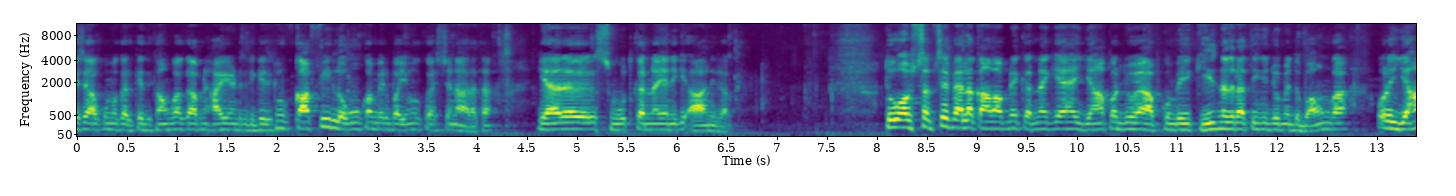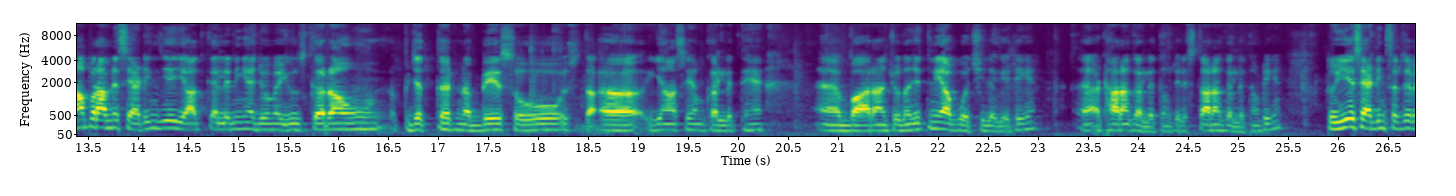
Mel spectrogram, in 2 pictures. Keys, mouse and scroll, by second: 5.1-5.5 alt+scroll down 3, 6.3 ctrl+alt+scroll down 1, 7.3 scroll, 7.5 ctrl+alt+scroll up 1, 14.8-15.1 ctrl+alt+scroll up 2, 21.4 click, 21.4-26.7 drag.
